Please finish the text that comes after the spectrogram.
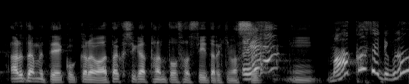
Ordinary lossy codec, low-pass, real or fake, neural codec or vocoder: none; none; real; none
